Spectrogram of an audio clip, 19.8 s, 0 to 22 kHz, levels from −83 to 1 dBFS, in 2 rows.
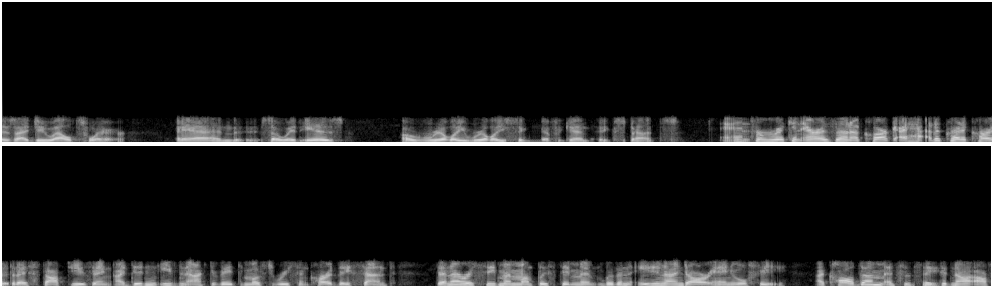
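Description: Throughout, the speech carries the buzzy, gravelly roughness of the GSM full-rate codec. The band runs from 200 Hz to 3.7 kHz, with nothing above. The excitation is coarsely modelled pulses, so the damage is plainly audible.

Lost GSM frames occur at 0.98 to 1.22 s, 5.32 to 5.47 s, 9.92 to 9.98 s, 11.62 to 11.70 s, and 19.00 to 19.29 s. The gaps last 180, 80, 40, 60 and 140 ms. Each gap is filled by repeating the last good settings. That gives a rough, metallic ring. The first and last events are scattered, with the longest runs roughly 100 and 70 ms.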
